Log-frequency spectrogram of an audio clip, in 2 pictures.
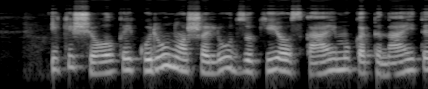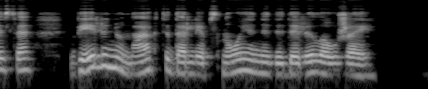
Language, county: Lithuanian, Utena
